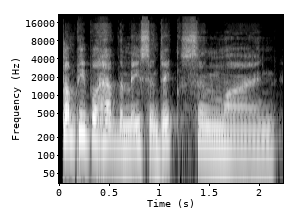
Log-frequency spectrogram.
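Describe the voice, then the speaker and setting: Southern guy in his 40s or so, kinda higher voice, rambles w/ lots of fillers on a podcast. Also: lively intonation, moderate pace, darkish tone. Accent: Southern American. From Southern United States. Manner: rambling, many fillers and "you know what I mean". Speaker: podcast co-host. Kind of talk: casual chat.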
